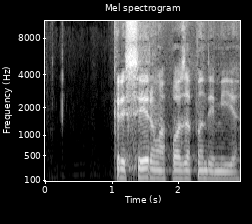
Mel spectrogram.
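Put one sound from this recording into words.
A man speaks calmly and firmly into a microphone.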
